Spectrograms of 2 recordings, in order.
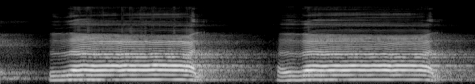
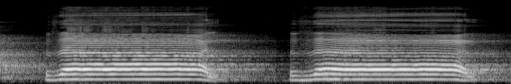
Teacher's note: ذال ہماری زبان کی نوک اور سامنے والے دانتوں کے کنارے سے، اوپر کے سامنے والے دانتوں کے کنارے سے ادا ہو رہا ہے۔ ذال نرمی والا حرف ہے، سیدھی کی آواز بالکل نہیں آنی چاہیے۔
